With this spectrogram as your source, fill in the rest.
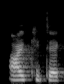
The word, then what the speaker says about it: architect: greek works architect um as a k architect no architect okay so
